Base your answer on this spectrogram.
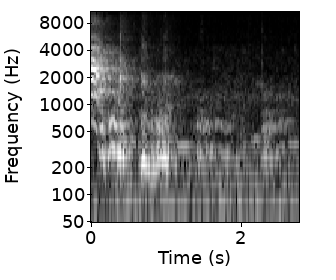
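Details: Corgi pup producing a thin, wavering whine that slides downward and fades, followed by quieter drawn-out whimpers.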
